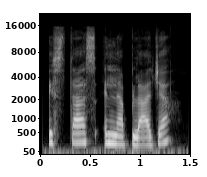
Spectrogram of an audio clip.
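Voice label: are You At The Beach, Spanish, female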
